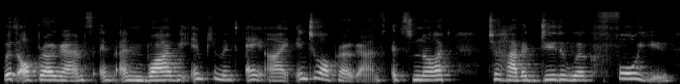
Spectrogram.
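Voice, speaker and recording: Woman webinar host, mellow tone, chatty with many fillers and restarts, on a computer mic. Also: mid-range voice, moderate pace, gravelly. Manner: conversational, frequent fillers and self-corrections. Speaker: university webinar presenter. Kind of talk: presenting a live webinar. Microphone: computer mic on a video call.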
